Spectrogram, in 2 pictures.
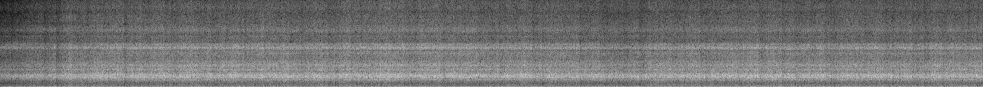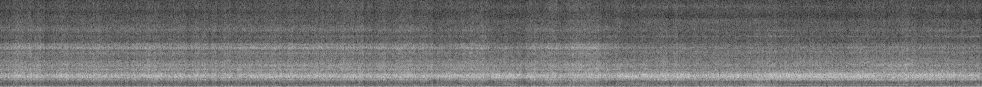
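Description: Loud, steady rush of wind over a GoPro's microphone during wingsuit flight.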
